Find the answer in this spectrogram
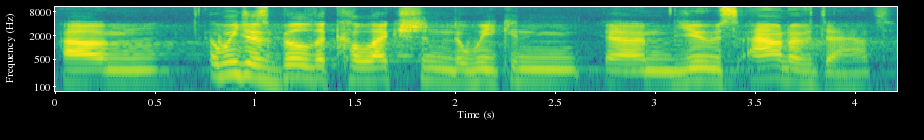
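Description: A man's voice: mid-range voice, normal speed, bright, forceful tone. Young man lecturing in a reverberant hall. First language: Polish. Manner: thoughtful, many ums and restarts. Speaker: conference speaker. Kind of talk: technical conference talk. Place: large conference hall, at a lectern. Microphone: lectern microphone.

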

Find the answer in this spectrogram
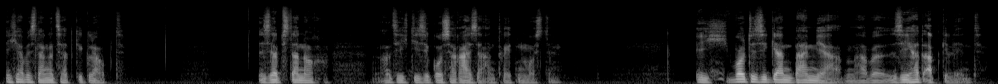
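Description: Radio play: earnest, weary widower, middle-aged. Deep, dry sound, measured delivery. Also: male voice, no echo. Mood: resigned, reflective. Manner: measured, reflective, hesitant pauses. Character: weary, earnest widower confessing to his sister-in-law. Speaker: actor in an audio drama.

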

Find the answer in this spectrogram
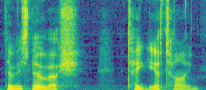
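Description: Slow, creaky-voiced man guiding meditation. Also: medium pitch, animated. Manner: unhurried, gentle instruction with pauses. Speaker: guided meditation instructor. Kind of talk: guided body scan meditation narration.

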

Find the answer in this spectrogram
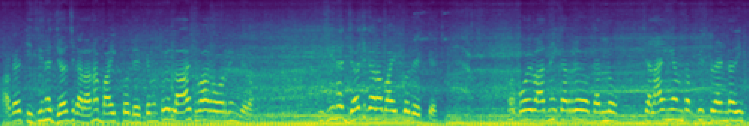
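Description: A young man talks casually into a helmet camera while riding a motorcycle outdoors, chatty and teasing his viewers. His voice sits high. The sound is muffled, with loud engine and wind noise behind him. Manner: chatty, joking, addresses viewers as brother. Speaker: motovlogger. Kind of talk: casual motorcycle vlog chat. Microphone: helmet-mounted action camera mic.

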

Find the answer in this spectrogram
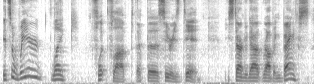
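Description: A man's voice: mid-range voice, very animated, slow pace. A man hosting a podcast in casual chat. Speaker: podcast host.

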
